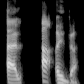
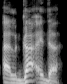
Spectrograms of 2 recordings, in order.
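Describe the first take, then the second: First: Qaeda begins with a glottal stop. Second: Qaeda begins with a hard g sound. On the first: "A glottal stop" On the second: "You change that Q to a G"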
